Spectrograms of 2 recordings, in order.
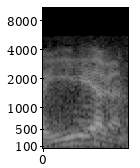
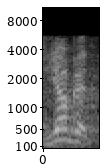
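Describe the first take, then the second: First: YOGURT swallowed like food going down; sliding down the throat. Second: Said in the usual way. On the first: Shown as a demonstration. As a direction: gulp out "Yogurt" as a throat noise. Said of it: "sounds when it's going down your throat". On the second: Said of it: "sounds when it's going down".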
